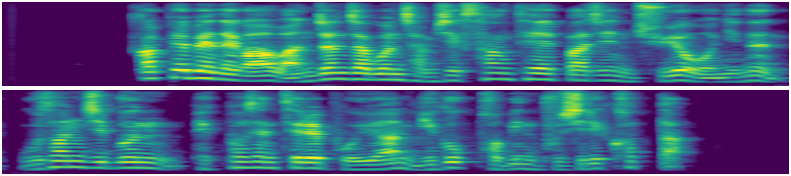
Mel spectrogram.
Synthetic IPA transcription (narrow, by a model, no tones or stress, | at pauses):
k͈apʰe̞be̞ne̞ɡawand͡ʑʌnd͡ʑabont͡ɕamɕ̬ʰik̚sʰaŋtʰe̞ep͈ad͡ʑint͡ɕujowʌɲinɯnus̬ʰʌnd͡ʑibunpe̞k̚pʰʌs̬ʰe̞ntʰɯɾɯɭpojuɦanmiɡuk̚p͈ʌbinpuɕʰiɾikʰʌt̚t͈a̰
